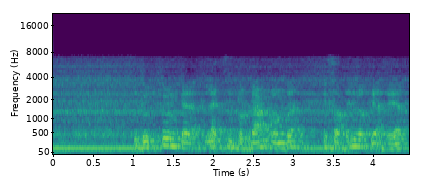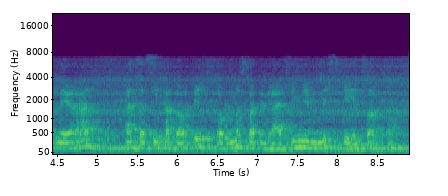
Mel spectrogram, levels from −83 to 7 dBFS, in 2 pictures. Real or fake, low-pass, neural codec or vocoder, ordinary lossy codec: fake; 7.2 kHz; codec, 16 kHz, 16 kbps, FunCodec, trained on Chinese and English, 50 frames a second; AAC, 48 kbps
